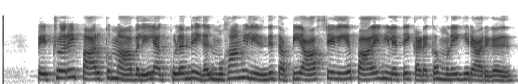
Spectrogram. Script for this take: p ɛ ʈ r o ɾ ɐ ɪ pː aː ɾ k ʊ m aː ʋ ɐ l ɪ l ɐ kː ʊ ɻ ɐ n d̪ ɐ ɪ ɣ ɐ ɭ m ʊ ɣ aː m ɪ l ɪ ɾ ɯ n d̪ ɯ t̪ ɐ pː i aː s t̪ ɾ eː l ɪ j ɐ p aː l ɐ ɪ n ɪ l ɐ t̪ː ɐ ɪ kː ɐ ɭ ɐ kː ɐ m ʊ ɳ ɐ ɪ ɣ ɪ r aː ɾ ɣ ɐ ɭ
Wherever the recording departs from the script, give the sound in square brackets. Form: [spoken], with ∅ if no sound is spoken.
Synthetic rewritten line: p ɛ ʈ r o ɾ ɐ ɪ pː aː ɾ k [ɯ] m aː ʋ ɐ l ɪ l ɐ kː ʊ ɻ ɐ n d̪ ɐ ɪ ɣ ɐ ɭ m ʊ ɣ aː m ɪ l ɪ ɾ ɯ n d̪ ɯ t̪ ɐ pː i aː s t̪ ɾ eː l ɪ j ɐ p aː l ɐ ɪ n ɪ l ɐ t̪ː ɐ ɪ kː ɐ [ɽ] ɐ kː ɐ m ʊ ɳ ɐ ɪ ɣ ɪ r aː ɾ ɣ ɐ ɭ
